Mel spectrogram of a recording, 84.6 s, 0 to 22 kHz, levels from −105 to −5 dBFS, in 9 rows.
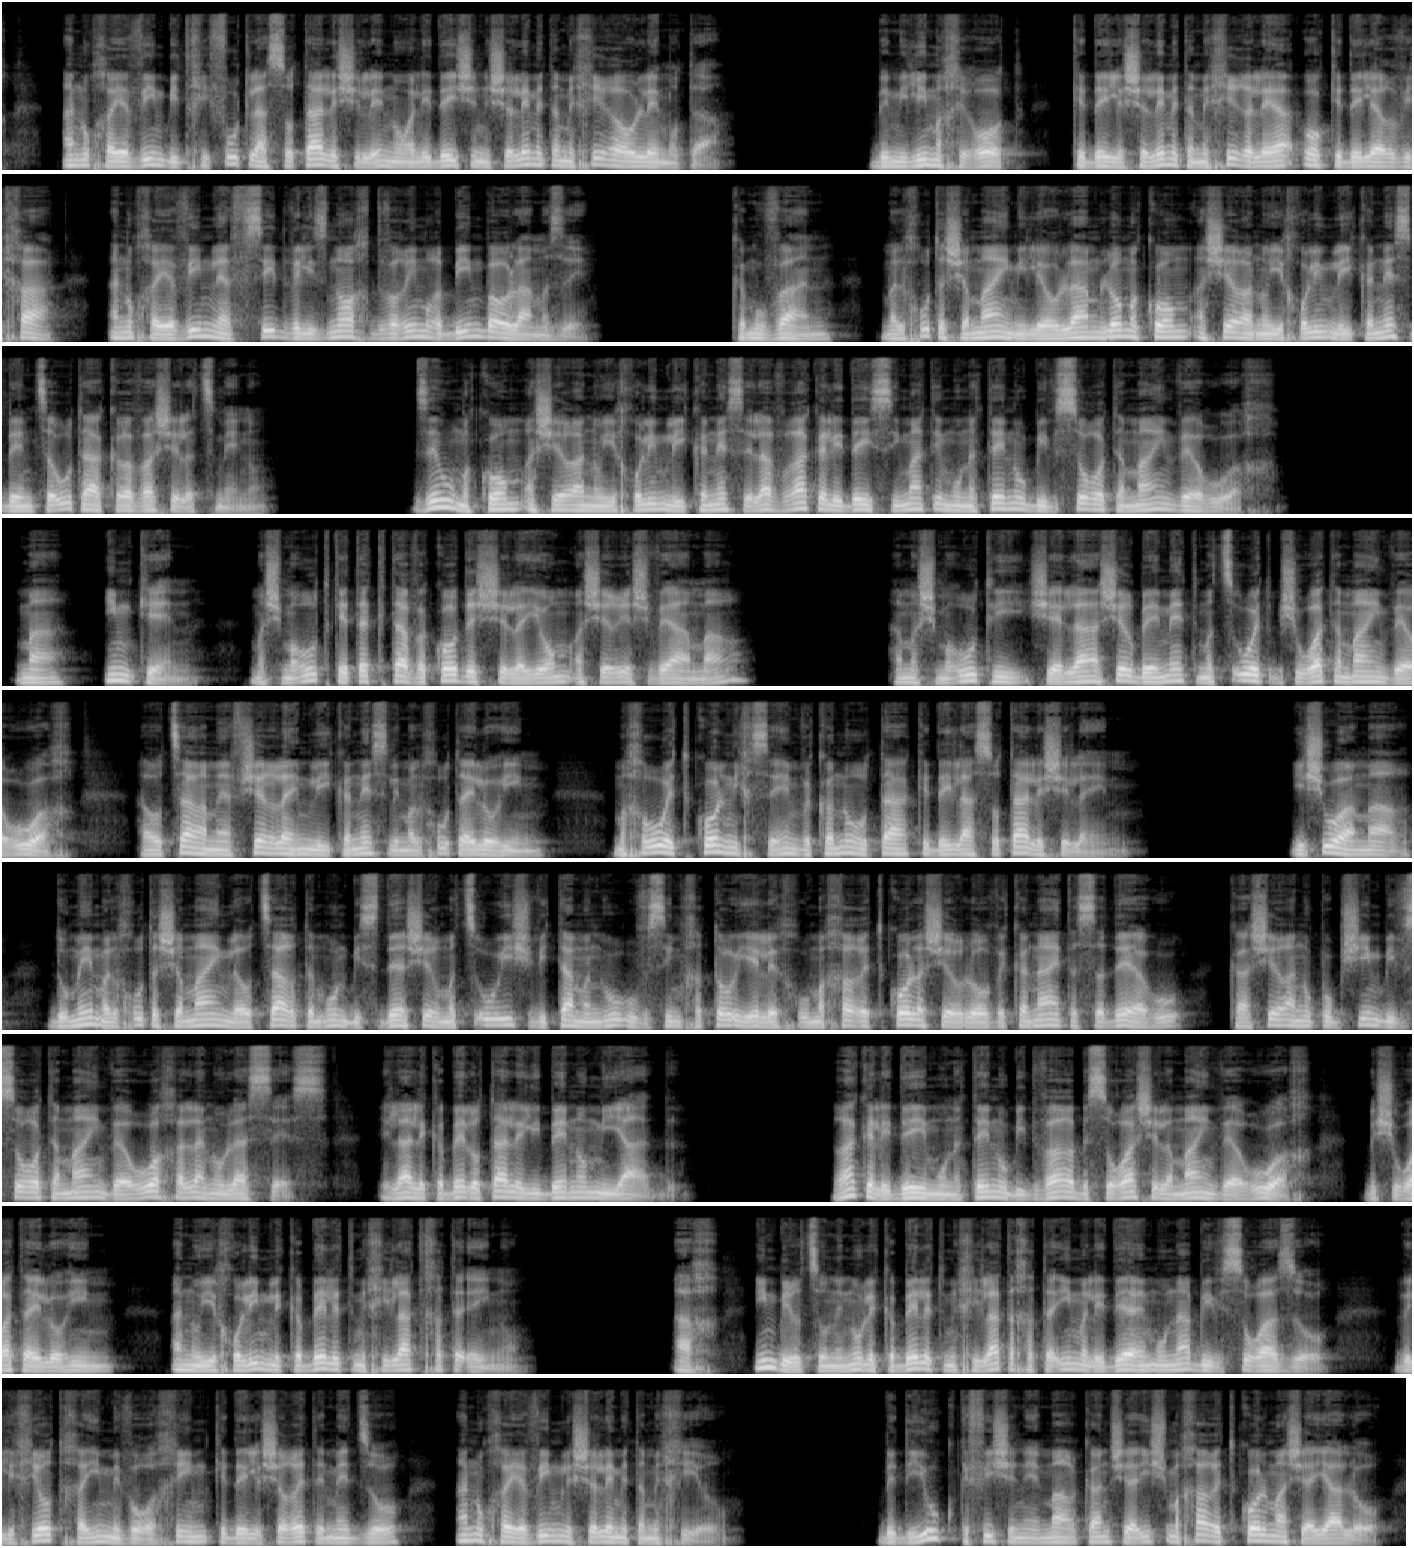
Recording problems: none

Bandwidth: 16 kHz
